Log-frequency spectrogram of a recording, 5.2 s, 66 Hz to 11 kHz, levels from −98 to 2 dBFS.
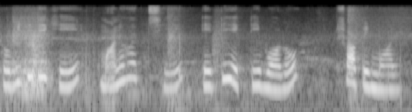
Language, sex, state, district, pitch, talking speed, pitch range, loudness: Bengali, female, West Bengal, Alipurduar, 225 Hz, 115 wpm, 205-265 Hz, -19 LUFS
